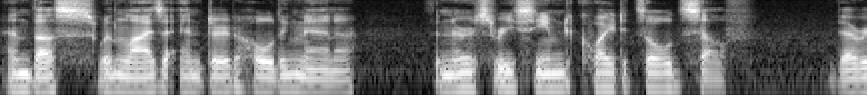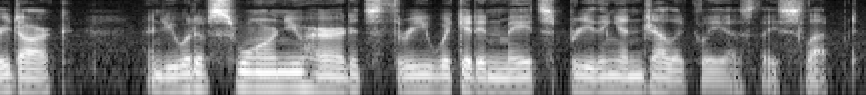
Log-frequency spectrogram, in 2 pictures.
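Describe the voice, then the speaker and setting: Low, mellow male storybook narrator. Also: no room sound. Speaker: audiobook narrator.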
